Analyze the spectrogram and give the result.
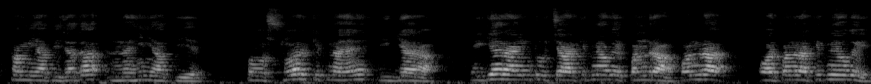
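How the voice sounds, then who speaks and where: A man's voice: high-pitched, a bit bright, far from the mic. A man giving a grammar lesson who keeps repeating points and quizzing his listeners with questions. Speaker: Hindi grammar teacher. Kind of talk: classroom-style grammar lesson. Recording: echoey room, voice off-mic.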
